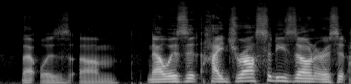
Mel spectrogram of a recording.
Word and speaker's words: Hydrocity: Imakuni would tell you that it rhymes with atrocity.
